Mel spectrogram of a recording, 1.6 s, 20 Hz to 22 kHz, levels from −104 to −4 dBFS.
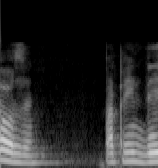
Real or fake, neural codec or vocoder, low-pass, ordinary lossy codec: fake; codec, 16 kHz, 2 kbps, FreqCodec, larger model; none; none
